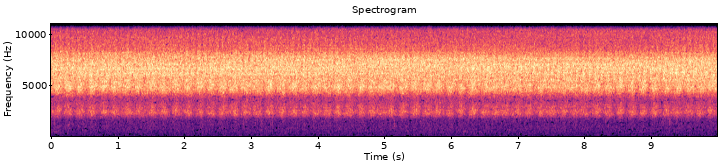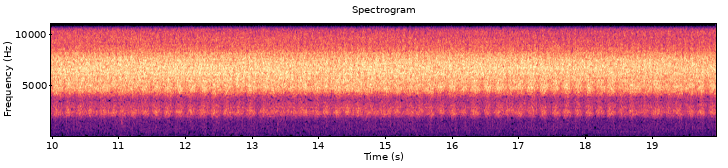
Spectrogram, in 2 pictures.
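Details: Cicadas in chorus on a summer night: a dense, unbroken high-pitched shimmering hiss that holds steady throughout, with a faint fine pulsing texture and no other clear sounds.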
